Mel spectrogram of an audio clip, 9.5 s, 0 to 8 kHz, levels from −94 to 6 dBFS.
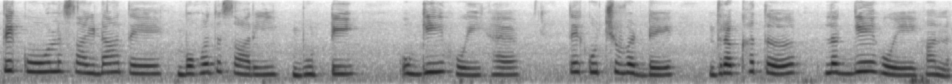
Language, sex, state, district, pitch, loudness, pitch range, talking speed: Punjabi, female, Punjab, Kapurthala, 265 Hz, -16 LUFS, 235-305 Hz, 105 wpm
